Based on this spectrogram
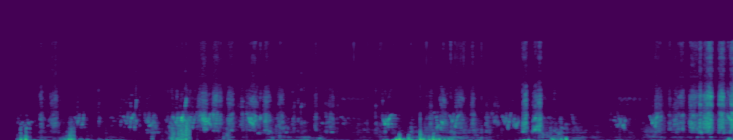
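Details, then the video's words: Pet budgerigars chirping in the morning, a dense run of short high chirps and warbles with bursts of low thumping and rustling noise between them. "Morning Time Budgie Bird Ka Shoor Shrabaa , Budgie Chirping Sound, Budgie Noise"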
